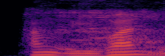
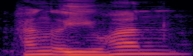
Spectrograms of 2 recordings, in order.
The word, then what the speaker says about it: 황의환: 황의환 이렇게 발음해야 돼. 액센트를 황의환 이렇게. 황의환.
